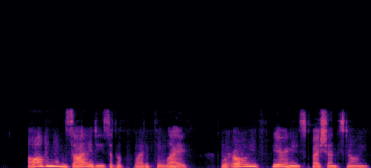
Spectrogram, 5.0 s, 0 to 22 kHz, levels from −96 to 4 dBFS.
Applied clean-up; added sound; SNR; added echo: neural mask model DeepFilterNet 3.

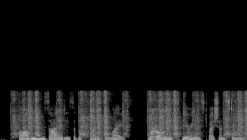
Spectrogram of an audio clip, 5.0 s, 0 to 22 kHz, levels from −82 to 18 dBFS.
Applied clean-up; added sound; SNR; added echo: classical method spectral subtraction.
